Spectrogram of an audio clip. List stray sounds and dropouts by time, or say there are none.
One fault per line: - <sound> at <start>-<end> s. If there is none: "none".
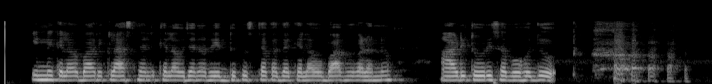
- laugh at 5.7-6.9 s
